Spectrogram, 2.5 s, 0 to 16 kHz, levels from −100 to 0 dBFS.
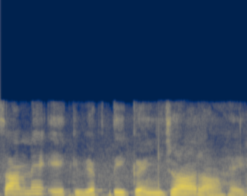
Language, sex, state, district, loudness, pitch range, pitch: Hindi, female, Punjab, Fazilka, -17 LUFS, 165-210 Hz, 185 Hz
